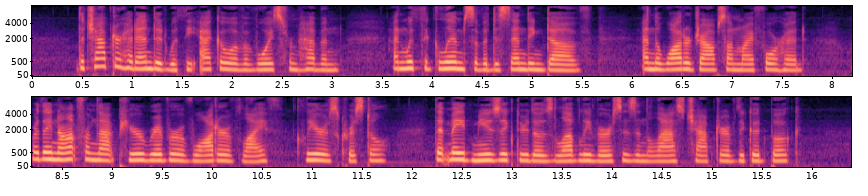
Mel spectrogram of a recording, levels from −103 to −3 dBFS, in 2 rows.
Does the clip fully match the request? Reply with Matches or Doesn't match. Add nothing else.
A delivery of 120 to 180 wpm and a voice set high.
Doesn't match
